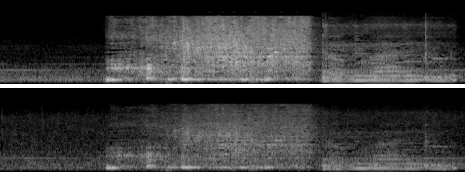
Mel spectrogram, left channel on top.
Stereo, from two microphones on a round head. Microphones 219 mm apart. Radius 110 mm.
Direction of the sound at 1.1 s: 45° left (ahead or behind).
